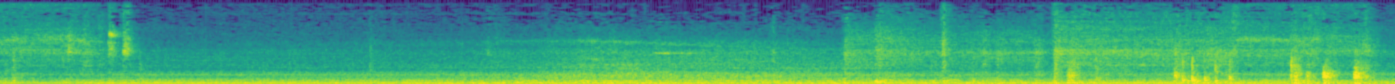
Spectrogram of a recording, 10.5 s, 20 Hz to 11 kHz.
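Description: Solaris Urbino 18 III Hybrid articulated bus idling at a stop, heard from inside at the front: a steady, even hum. A few short clicks and knocks come in the last few seconds.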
